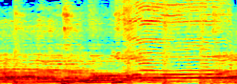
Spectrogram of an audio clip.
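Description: A congregation singing a gospel praise song together, several voices holding long notes at once.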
